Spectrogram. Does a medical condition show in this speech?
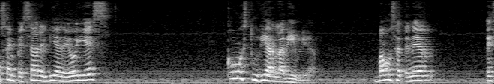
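No.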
